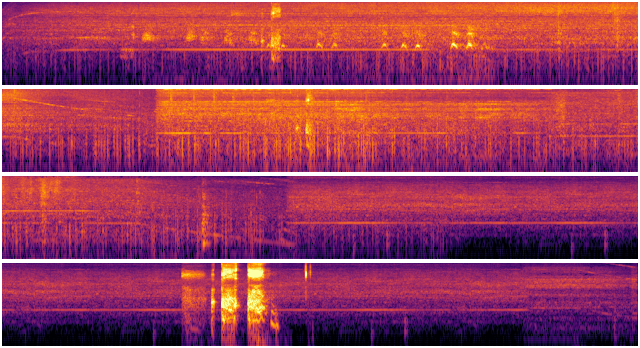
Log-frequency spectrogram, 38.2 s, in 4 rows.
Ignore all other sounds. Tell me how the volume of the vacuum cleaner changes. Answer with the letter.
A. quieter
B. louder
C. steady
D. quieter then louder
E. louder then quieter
A.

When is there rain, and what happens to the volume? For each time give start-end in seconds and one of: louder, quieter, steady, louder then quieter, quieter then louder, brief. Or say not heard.
0.0-25.9 louder then quieter.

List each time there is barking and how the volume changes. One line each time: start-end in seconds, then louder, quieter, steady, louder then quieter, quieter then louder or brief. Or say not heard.
1.8-7.4 louder.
